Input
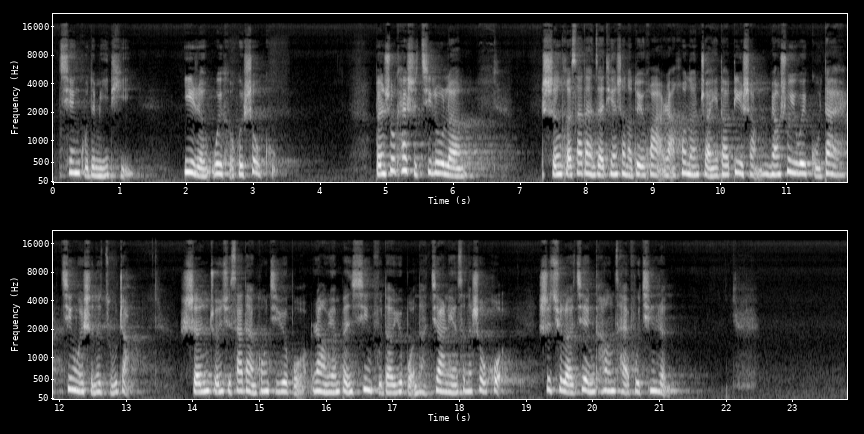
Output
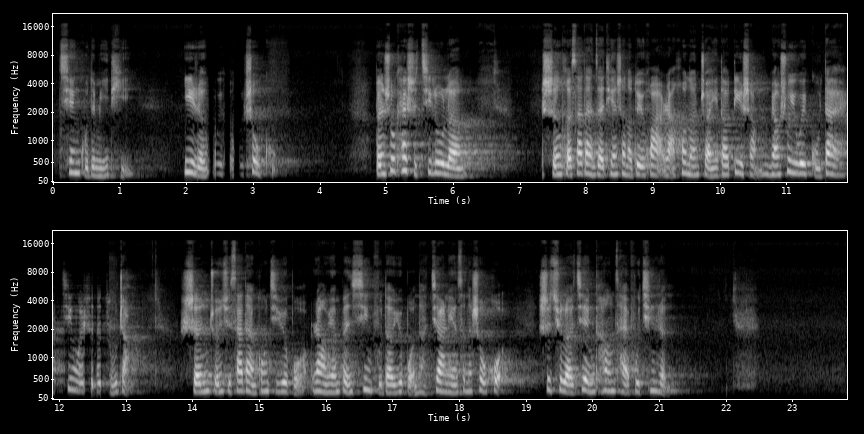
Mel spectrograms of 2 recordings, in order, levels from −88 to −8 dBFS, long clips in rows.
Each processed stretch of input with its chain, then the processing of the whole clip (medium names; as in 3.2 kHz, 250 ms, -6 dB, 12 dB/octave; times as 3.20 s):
2.17–2.91 s: gate -24 dBFS, range -41 dB + slow attack 438 ms
11.94–12.76 s: low-pass 2.9 kHz + level held to a coarse grid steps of 22 dB + comb 2.6 ms, depth 86%
whole clip: high-pass 610 Hz 12 dB/octave; treble shelf 11 kHz -11 dB; trim -2 dB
